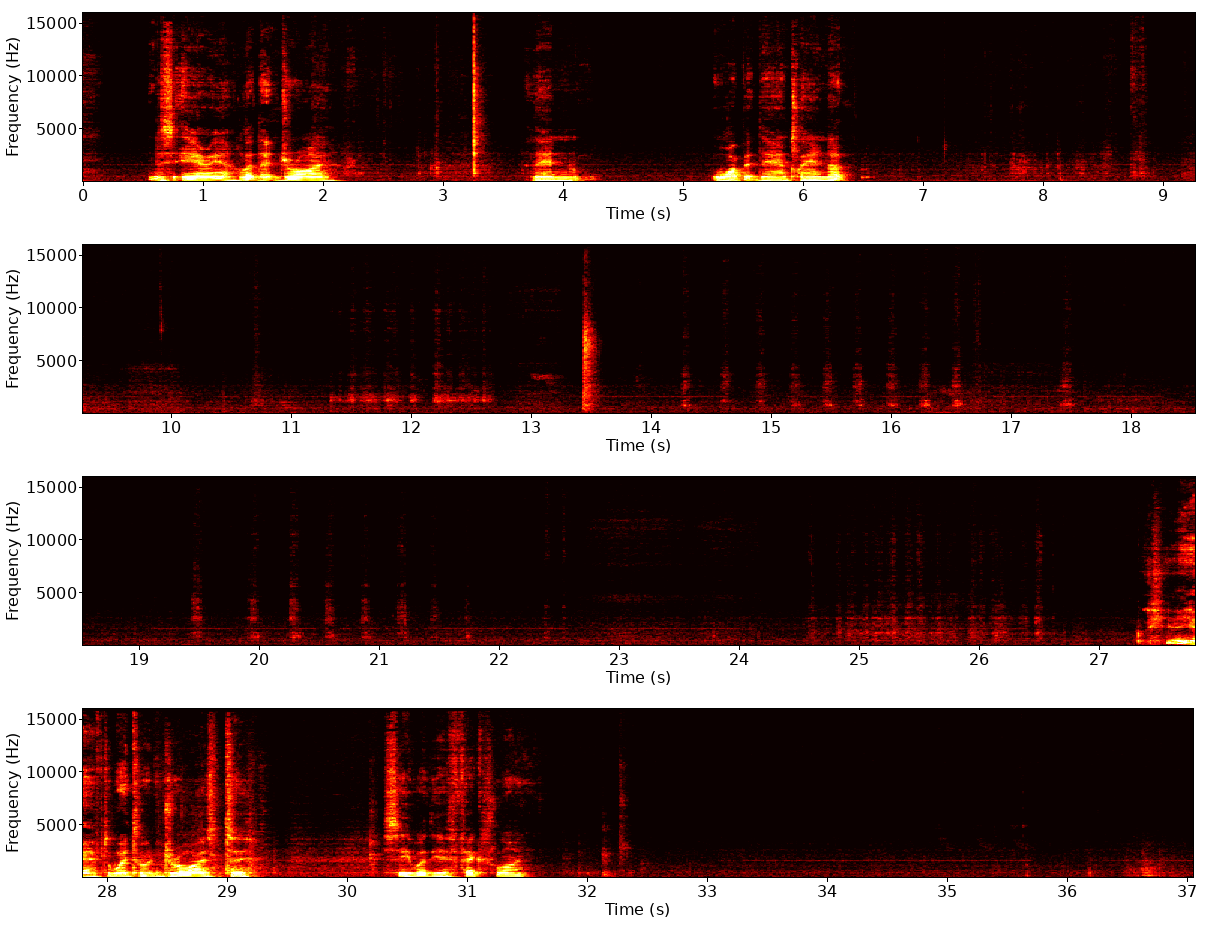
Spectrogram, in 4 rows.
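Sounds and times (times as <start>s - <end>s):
cotton bud rubbing plastic: 19.4s - 21.8s.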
